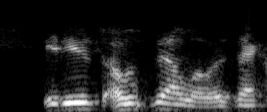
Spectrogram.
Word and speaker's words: Ozello: Rose devil and I just want to make sure I have the the correct pronunciation pronunciation of your name it is ozel oh is that correct that is correct yes I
